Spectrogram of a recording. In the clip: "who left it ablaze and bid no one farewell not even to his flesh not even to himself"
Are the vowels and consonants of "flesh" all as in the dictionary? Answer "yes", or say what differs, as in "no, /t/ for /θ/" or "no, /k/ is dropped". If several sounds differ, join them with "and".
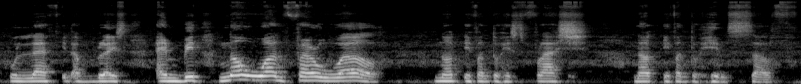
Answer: yes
